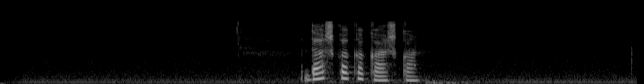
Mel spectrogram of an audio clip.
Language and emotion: Russian, neutral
